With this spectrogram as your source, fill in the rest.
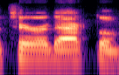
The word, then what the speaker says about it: pterodactyl: Why Why can't you hear the pterodactyl go into the bathroom? Because the P is silent.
